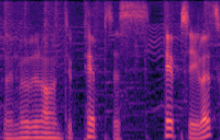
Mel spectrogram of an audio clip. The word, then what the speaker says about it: Pepsis: to use that skill pepsi or pepsis if you want to pronounce properly you have to put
